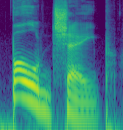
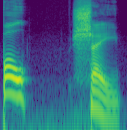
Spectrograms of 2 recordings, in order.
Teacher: bolt это /l/ резко обрывается гортанной смычкой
